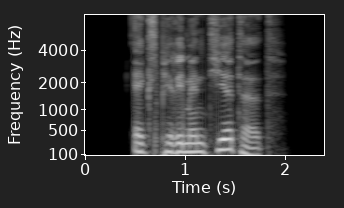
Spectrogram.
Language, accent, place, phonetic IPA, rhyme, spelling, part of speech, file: German, Germany, Berlin, [ɛkspeʁimɛnˈtiːɐ̯tət], -iːɐ̯tət, experimentiertet, verb, De-experimentiertet.ogg
- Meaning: inflection of experimentieren: 1. second-person plural preterite 2. second-person plural subjunctive II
